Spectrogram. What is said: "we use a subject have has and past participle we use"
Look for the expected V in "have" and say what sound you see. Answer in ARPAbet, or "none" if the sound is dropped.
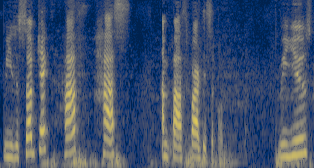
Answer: F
